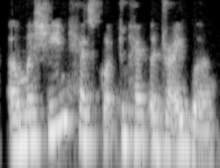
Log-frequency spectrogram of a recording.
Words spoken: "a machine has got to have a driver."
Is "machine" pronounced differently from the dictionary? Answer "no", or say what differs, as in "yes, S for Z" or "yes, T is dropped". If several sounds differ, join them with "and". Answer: no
